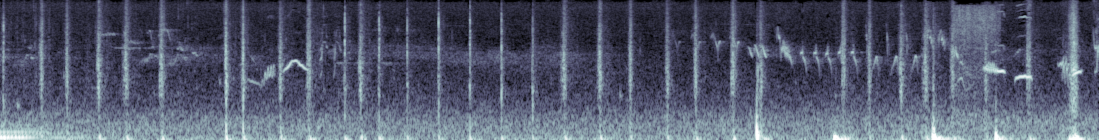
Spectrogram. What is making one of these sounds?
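A goose's feet patter quickly and softly.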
